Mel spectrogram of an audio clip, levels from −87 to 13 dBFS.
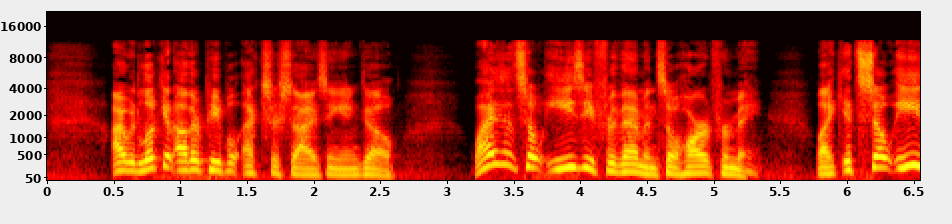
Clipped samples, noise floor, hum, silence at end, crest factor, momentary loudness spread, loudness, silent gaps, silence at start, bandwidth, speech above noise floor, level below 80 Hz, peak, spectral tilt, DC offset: under 0.1%; -46 dBFS; none; 0 s; 16 dB; 8 LU; -18 LUFS; none; 0.5 s; 12 kHz; 28 dB; -46 dBFS; -2 dBFS; -4 dB/octave; under 0.1%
